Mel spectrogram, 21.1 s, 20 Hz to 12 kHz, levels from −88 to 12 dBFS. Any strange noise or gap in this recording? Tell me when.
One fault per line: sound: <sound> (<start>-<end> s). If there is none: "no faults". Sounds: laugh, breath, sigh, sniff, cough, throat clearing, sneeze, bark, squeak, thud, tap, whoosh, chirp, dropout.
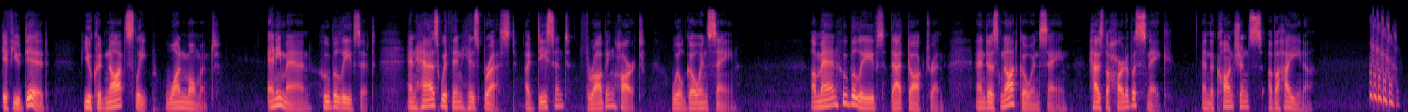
sound: chirp (20.5-21.0 s)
